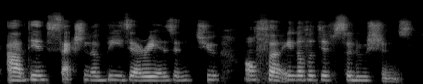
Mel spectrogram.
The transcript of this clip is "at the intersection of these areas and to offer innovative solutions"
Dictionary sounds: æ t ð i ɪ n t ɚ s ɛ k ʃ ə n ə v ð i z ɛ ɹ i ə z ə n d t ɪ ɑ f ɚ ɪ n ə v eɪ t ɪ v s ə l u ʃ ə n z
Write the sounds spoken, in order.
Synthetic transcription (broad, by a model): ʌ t ð i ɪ n t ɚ s ɛ k ʃ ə n ə v ð i z ɛ ɹ i ə z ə n t ɪ ɑ f ɚ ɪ n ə v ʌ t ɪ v s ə l u ʃ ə n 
